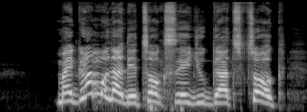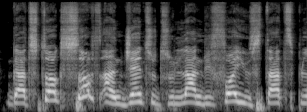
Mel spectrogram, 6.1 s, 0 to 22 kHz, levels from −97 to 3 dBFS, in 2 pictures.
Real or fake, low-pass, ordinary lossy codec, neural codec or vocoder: real; none; none; none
